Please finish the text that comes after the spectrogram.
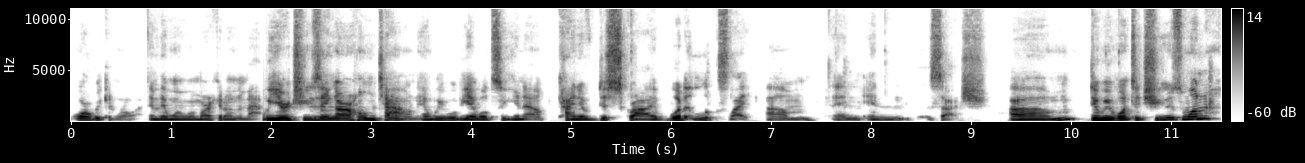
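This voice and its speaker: A man casually talking players through a tabletop game as the game master and host. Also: medium pitch.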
